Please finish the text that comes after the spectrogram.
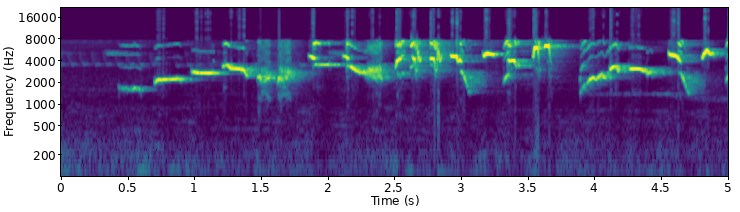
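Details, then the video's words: Oriental magpie-robin training song rich in varied phrases: a rising whistle opens a dense, fast stream of bright whistles, slurred notes and scratchy chips, sung loudly without pause. "SUARA MASTERAN BURUNG KACER GACOR ‼️ DENGAN FULL ISIAN MEWAH - SEKETIKA IKUT GACOR"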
